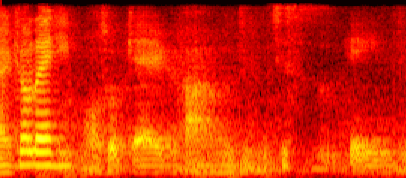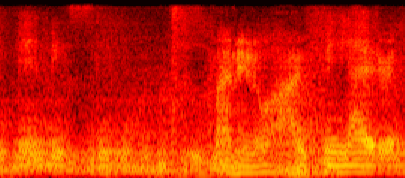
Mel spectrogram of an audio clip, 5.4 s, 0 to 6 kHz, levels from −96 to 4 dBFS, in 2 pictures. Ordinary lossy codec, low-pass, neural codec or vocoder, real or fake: AAC, 32 kbps; 5.4 kHz; codec, 16 kHz, 0.5 kbps, X-Codec, HuBERT features, trained on LibriSpeech; fake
